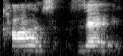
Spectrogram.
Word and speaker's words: Casze: Z and so I've been saying it like cuse Z ever since kind of but if you see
